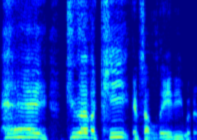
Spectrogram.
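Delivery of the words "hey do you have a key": play-acted very high, slow, loud, drawn-out hollering. Retelling how a man yelled at a lady: imitating someone yelling. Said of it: "he's yelling".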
